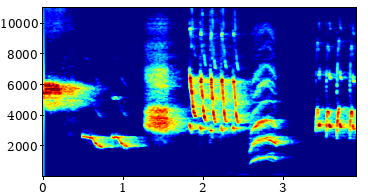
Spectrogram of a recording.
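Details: Asian pied starling performing a varied song for beginner birds to learn: a steady high whistle, a lower wavering one, a harsh burst, a fast trill of clicks, a downslurred note, then chattering after a brief silence.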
